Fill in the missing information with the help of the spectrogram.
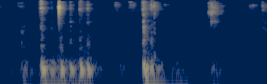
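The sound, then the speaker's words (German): Quick bursts of keyboard typing, clusters of soft clicking keystrokes separated by brief pauses, fairly quiet, with no voices, as the word "Laute" is typed in. “okay, das ist ein Lauteninstrument, vielleicht einfach mal Laute eingeben.”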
